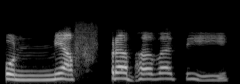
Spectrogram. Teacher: So there the visarga became ha.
